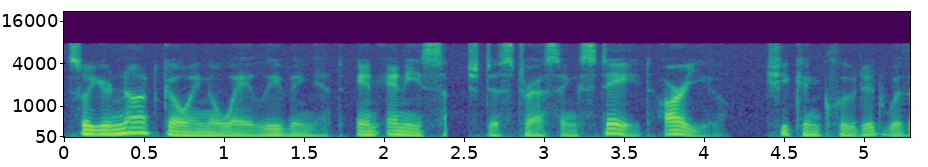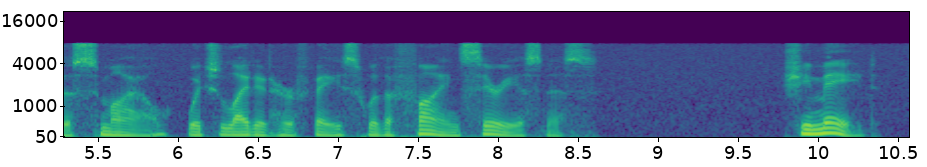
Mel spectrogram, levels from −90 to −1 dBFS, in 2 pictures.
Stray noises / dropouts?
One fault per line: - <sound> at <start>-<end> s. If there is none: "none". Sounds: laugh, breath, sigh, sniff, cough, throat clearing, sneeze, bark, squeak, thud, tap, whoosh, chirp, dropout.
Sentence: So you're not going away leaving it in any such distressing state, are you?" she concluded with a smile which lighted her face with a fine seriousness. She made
- dropout at 2.4-2.5 s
